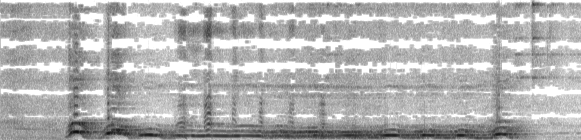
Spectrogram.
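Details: Male German Shepherd howling in reaction to a fire engine's sirens, sounding much like a siren himself: short rising yelps open into one long wavering howl lasting about three seconds, its pitch sliding up and down.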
